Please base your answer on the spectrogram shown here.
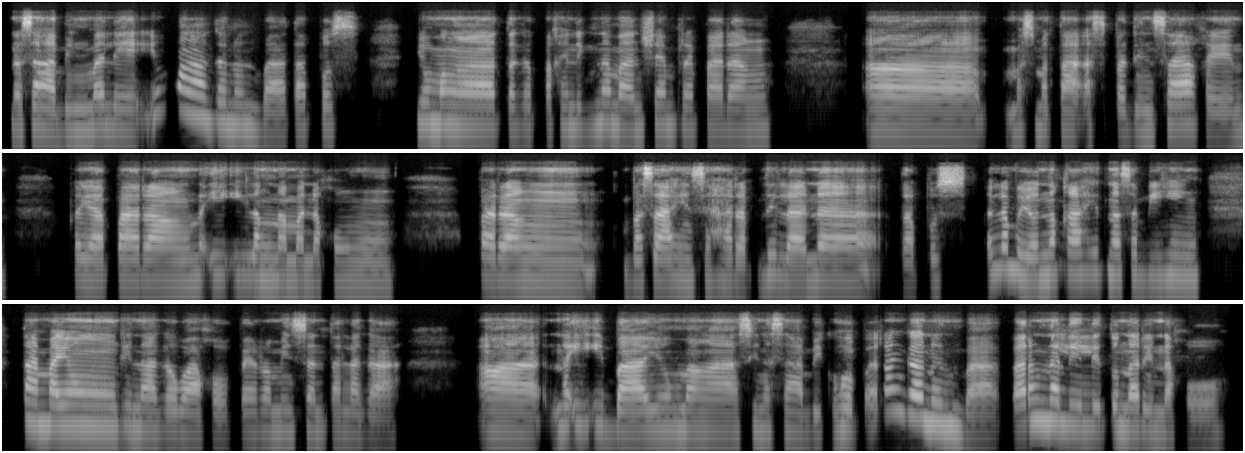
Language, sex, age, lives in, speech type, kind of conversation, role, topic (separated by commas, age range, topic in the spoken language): Filipino, female, 40-44, Philippines, conversation, advice, user, Paano ko makokontrol ang nerbiyos at galaw ng katawan kapag magsasalita sa harap ng grupo?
